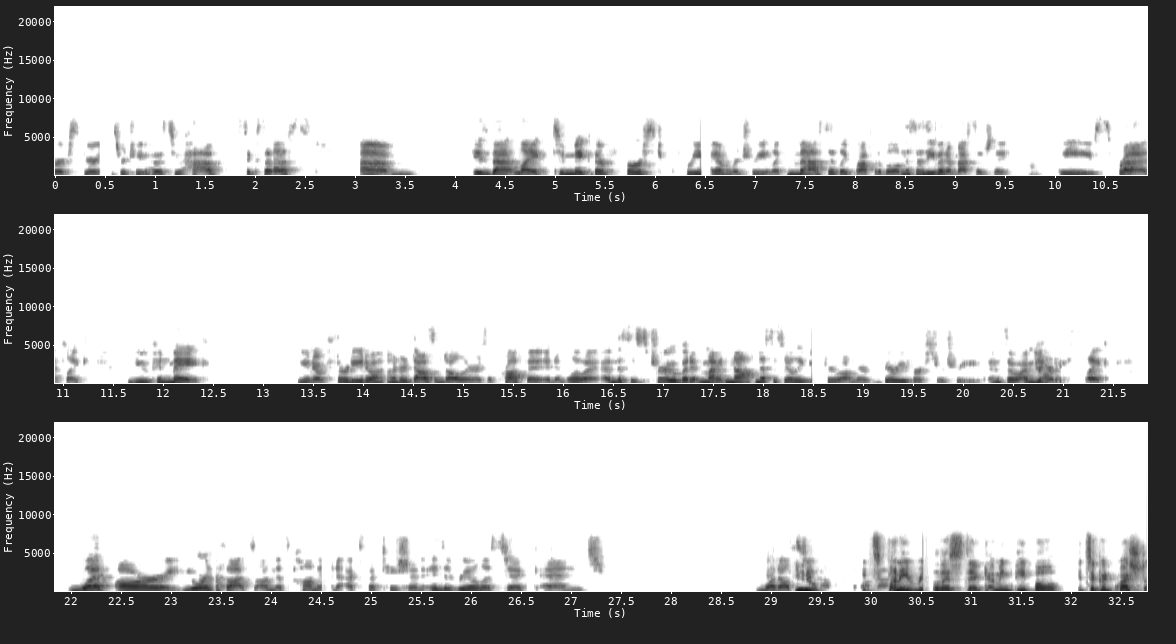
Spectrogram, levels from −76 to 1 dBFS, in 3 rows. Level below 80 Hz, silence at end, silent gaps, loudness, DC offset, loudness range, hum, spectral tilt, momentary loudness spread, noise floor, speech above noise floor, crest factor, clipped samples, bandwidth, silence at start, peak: -66 dBFS; 0 s; 0.47-0.57 s, 12.48-12.59 s, 18.56-18.62 s; -23 LUFS; under 0.1%; 7 LU; none; -3.5 dB/octave; 15 LU; under -90 dBFS; over 67 dB; 20 dB; under 0.1%; 7.6 kHz; 0 s; -4 dBFS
